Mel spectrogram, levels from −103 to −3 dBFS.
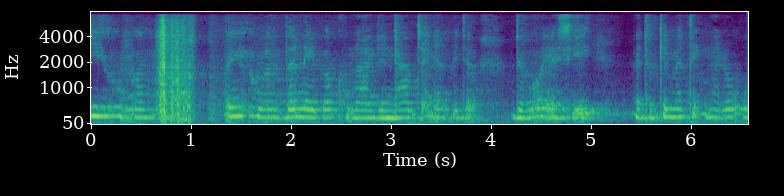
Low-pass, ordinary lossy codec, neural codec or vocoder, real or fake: none; none; codec, 16 kHz, 1.1 kbps, Voila-Tokenizer; fake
